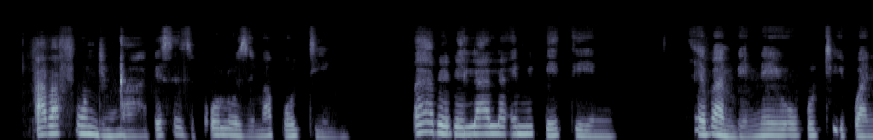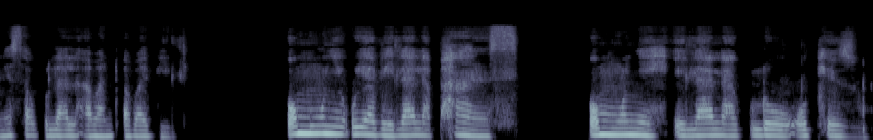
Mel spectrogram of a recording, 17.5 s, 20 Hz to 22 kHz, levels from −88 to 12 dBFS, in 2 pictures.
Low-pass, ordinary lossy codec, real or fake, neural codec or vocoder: 9.9 kHz; MP3, 96 kbps; real; none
